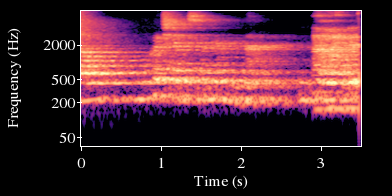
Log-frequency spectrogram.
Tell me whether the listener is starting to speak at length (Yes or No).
No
